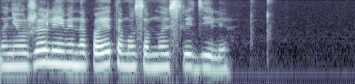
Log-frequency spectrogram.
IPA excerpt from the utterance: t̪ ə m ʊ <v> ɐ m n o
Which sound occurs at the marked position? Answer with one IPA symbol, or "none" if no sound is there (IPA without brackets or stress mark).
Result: z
